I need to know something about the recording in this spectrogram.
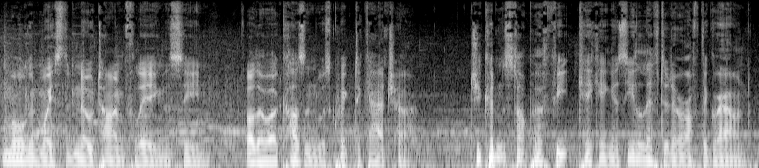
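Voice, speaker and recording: A man's voice: sits low, expressive, moderate pace, music in the background. A man narrating a scripted horror story for a fiction podcast.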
